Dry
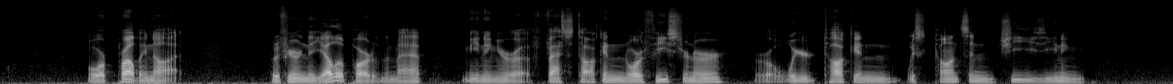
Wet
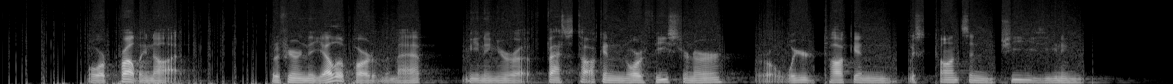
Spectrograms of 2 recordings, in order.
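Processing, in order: dynamic bell 1.2 kHz, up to +3 dB, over -36 dBFS, Q 1.3; bit crusher 7-bit; on a send: reverberation RT60 1.0 s, pre-delay 8 ms, DRR 22 dB; on the sum: trim +1.5 dB

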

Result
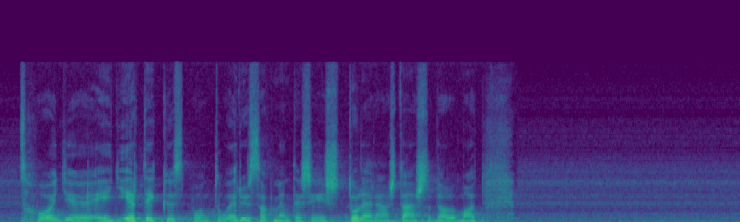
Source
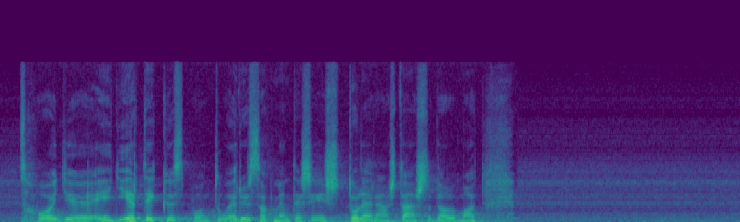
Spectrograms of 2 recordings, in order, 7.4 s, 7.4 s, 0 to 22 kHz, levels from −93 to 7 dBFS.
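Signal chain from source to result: peaking EQ 320 Hz -11.5 dB 0.25 oct

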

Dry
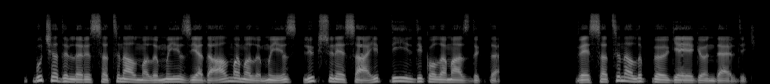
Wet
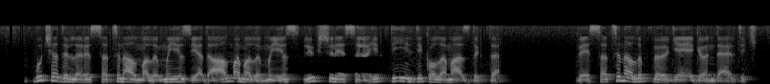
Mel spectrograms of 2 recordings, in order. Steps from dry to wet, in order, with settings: zero-crossing glitches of -31.5 dBFS; Chebyshev low-pass 6 kHz, order 10; spectral replace 2.99–3.82 s, 490–1400 Hz; high-pass 84 Hz; tone controls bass -5 dB, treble +10 dB; hum notches 50/100/150/200/250/300/350/400/450 Hz; peak limiter -25.5 dBFS, peak gain reduction 10 dB; trim +3.5 dB

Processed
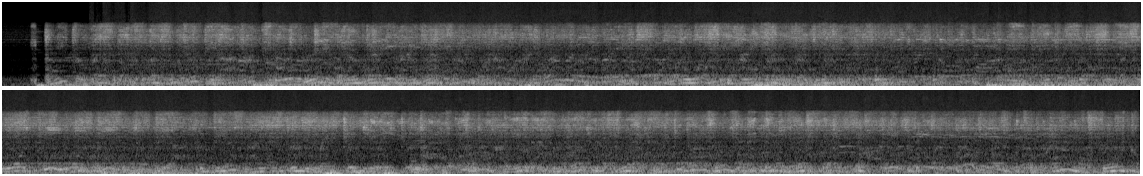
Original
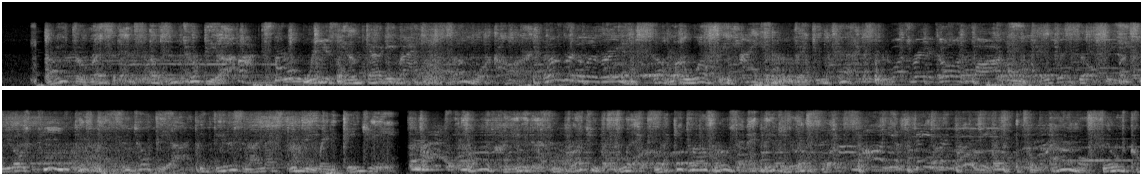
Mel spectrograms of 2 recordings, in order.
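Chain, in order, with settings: low-pass 3.2 kHz 6 dB/octave; high-order bell 840 Hz -15.5 dB 2.6 oct; hum notches 60/120 Hz; comb 2.3 ms, depth 68%; frequency-shifting echo 269 ms, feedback 47%, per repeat -110 Hz, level -8.5 dB; bit-crushed delay 578 ms, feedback 55%, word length 7-bit, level -4 dB; trim +6 dB

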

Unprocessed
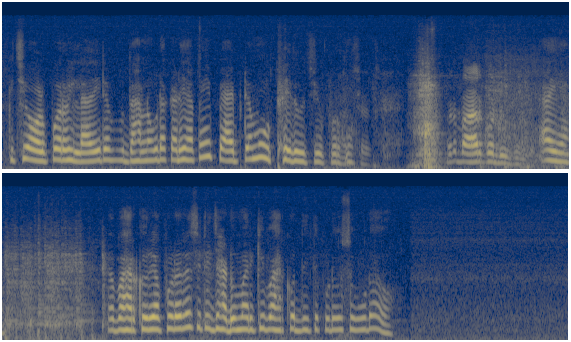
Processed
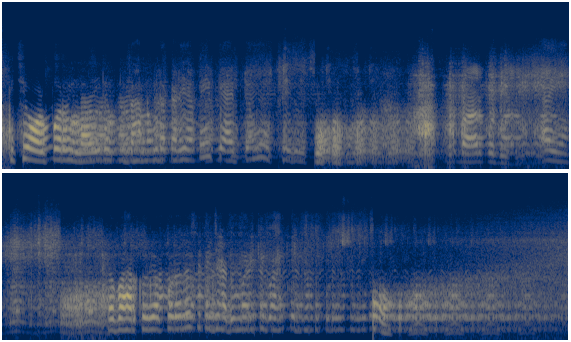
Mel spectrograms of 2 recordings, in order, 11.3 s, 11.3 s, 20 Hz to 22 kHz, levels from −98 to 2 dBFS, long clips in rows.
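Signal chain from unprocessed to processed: backward echo that repeats 182 ms, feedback 81%, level -10.5 dB; compression 3:1, threshold -42 dBFS, peak gain reduction 17 dB; gate -41 dBFS, range -13 dB; upward compressor, threshold -42 dBFS; graphic EQ 125/250/1000/2000/4000 Hz -6/-10/+9/-10/+7 dB; LFO band-pass saw up 0.32 Hz 830–5100 Hz; dynamic bell 2.4 kHz, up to -5 dB, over -58 dBFS, Q 0.83; on a send: feedback echo behind a high-pass 430 ms, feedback 62%, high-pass 3.3 kHz, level -10.5 dB; on the sum: trim +13 dB

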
